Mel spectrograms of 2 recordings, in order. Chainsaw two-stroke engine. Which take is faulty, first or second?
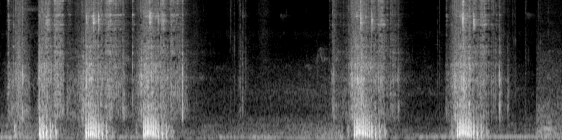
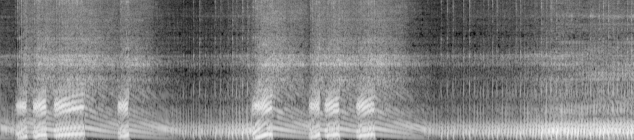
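first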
